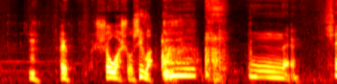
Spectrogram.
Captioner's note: clears throat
